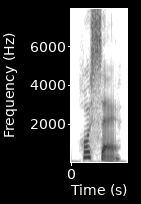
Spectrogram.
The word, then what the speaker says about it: José: The Spanish J sounds like a strong H in English, like in the word hot. So, Jose is pronounced Jose.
